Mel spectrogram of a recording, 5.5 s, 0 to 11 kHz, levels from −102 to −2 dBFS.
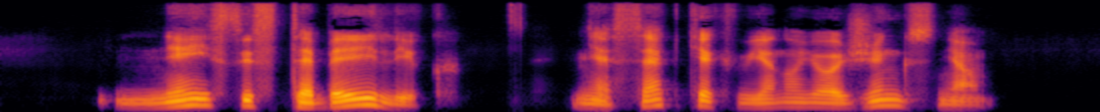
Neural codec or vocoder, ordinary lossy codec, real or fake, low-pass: codec, 24 kHz, 0.9 kbps, DualCodec; MP3, 64 kbps; fake; 9.9 kHz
